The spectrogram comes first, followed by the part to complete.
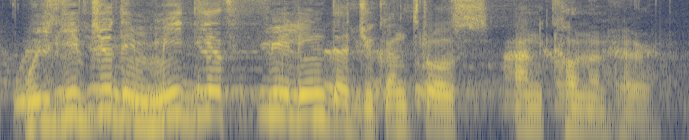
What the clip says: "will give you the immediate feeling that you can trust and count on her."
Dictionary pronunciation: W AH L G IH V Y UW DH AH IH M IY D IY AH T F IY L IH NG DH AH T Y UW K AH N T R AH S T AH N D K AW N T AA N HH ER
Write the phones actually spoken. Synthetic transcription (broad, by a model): W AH L G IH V Y UW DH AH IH M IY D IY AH T F IY L IH NG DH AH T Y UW K AH N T R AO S AH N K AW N AA N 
